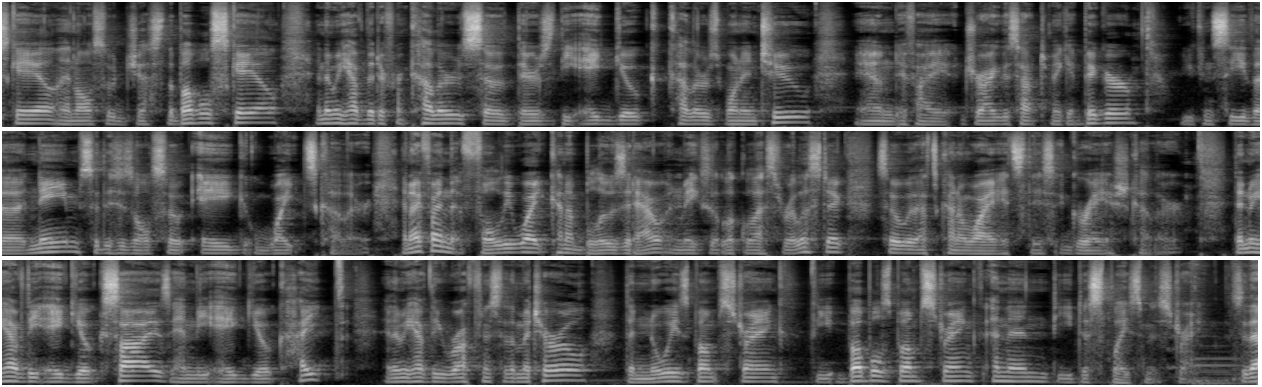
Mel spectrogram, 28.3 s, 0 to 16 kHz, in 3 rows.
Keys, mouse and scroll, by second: 1.9 typing, 2.7 click, 7.2 click, 8.0 click, 10.3 click, 11.2 click, 12.6-14.9 drag, 18.2-20.6 drag, 19.3 right click, 20.4 right click, 21.1-22.6 drag, 22.4 right click, 22.8-23.9 drag, 23.8 right click, 24.2-25.3 drag, 25.6-26.9 shift+drag, 27.1-27.9 shift+scroll down 1, 27.2 shift+middle click, 27.9 shift+scroll down 1.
